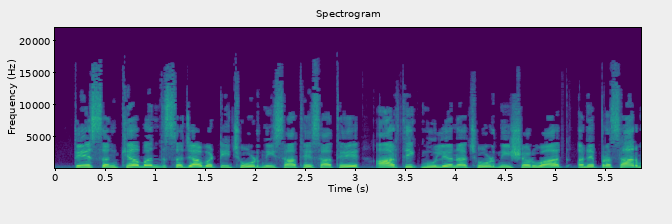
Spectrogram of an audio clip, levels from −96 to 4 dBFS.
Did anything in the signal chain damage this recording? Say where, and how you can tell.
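No, nothing in the chain has left a mark here, and the speech comes through without any sign of damage at any stage.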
